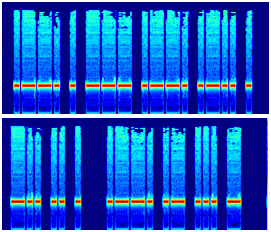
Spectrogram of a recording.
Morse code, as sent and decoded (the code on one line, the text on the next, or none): .--. --- .--. .-.. / -.. .. / .--. .- ... -
PEOPLE DIE PAST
